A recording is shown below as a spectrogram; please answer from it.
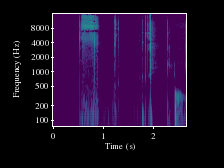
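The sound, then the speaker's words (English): A soda container is opened: a sharp burst of hissing gas, followed by a few crisp clicks and crackles and a short fizzing rustle at the end, with no talking. “This is the sound of it opening, so you know that it's legit.”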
